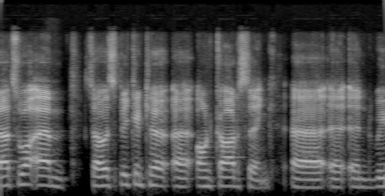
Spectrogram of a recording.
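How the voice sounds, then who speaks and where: Against a quiet background, a man with a Geordie accent speaks at a moderate pace and fairly high pitch, his intonation monotone and flat. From northern England, Newcastle. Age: 20s. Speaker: podcast host. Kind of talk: casual interview.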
